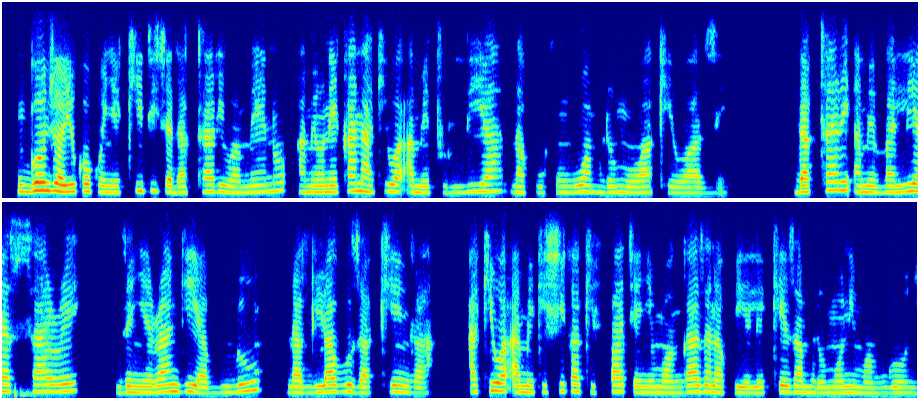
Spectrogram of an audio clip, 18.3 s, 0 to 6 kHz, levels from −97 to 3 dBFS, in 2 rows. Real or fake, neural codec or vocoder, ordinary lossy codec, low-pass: fake; codec, 16 kHz, 16 kbps, FreqCodec, larger model; Opus, 32 kbps; 5.4 kHz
